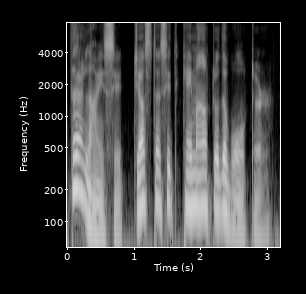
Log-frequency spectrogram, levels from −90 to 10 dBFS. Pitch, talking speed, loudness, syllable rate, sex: 115 Hz, 205 wpm, -17 LUFS, 4.6 syllables/s, male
